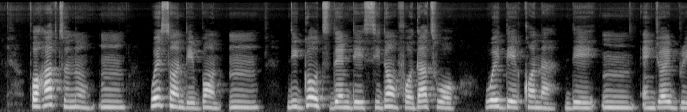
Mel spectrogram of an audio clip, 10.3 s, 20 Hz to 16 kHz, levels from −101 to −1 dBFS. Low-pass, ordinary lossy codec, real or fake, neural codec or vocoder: 14.4 kHz; none; real; none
